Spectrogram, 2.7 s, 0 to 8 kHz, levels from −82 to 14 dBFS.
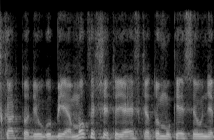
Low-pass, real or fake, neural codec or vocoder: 7.2 kHz; fake; codec, 16 kHz in and 24 kHz out, 1 kbps, XY-Tokenizer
